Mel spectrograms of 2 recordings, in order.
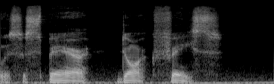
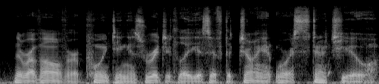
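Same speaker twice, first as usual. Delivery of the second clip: ordinary delivery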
